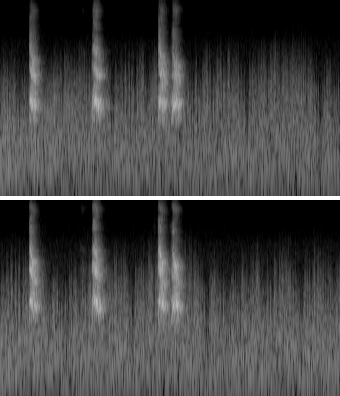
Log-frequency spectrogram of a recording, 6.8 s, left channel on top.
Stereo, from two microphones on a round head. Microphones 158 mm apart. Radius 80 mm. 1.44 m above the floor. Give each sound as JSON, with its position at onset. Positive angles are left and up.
{"t": 0.6, "sound": "a dog barking", "side_deg": -30, "distance_m": 2.5}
